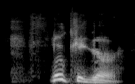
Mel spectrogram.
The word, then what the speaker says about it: Fluckiger: last name so i don't mess this up fluke eager fluker i've always and a little bit of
